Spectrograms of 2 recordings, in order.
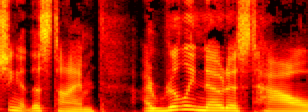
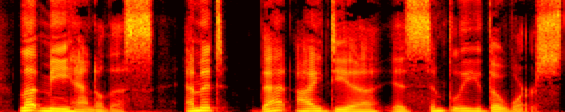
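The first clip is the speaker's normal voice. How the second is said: smooth, velvety voice; 3 semitones lower than usual. Quoting a movie line, praising the actor's voice: velvety Morgan Freeman voice. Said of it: "Morgan Freeman's velvety voice".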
